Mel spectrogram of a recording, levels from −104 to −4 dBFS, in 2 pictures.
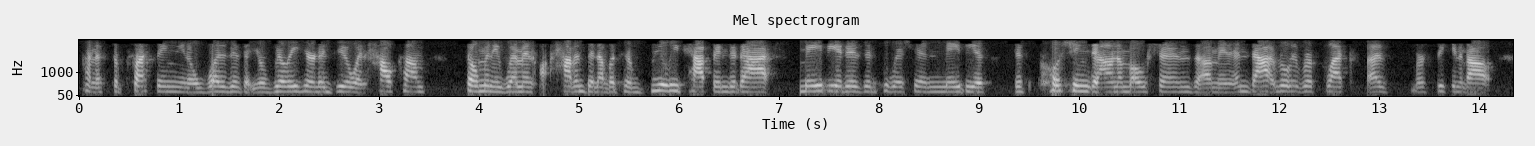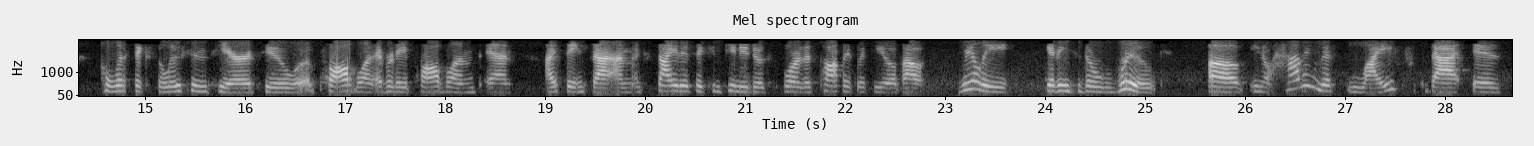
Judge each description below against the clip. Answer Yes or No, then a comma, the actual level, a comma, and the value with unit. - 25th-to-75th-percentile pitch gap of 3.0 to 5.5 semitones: No, narrow, 2.4 semitones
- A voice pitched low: No, high, 205 Hz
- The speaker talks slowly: No, average, 175 wpm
